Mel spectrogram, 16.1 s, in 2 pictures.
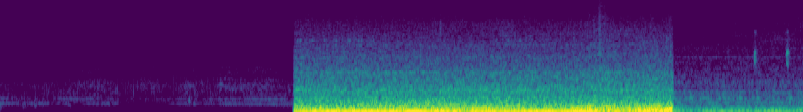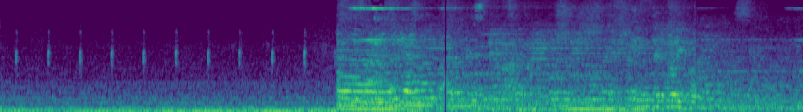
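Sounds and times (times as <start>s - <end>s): idling cabin hum: 3.0s - 11.4s
car driving rumble: 3.0s - 11.5s
steady quick ticking: 7.2s - 11.4s
voices: 7.5s - 16.0s.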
